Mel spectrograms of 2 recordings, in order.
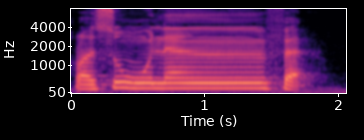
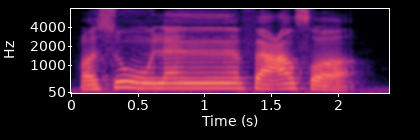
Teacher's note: When you suppress the sound of noon, make it into a ghunna and prepare for the next letter.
